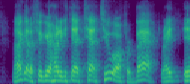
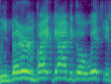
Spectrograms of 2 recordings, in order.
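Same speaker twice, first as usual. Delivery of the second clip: loud, higher yell over a speakerphone; retold yell; 6 semitones higher, 5 dB louder than usual. Sponsor's husband shouting advice from the background. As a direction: bellow it from across the room. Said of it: "I could hear her husband on the speakerphone yelling".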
